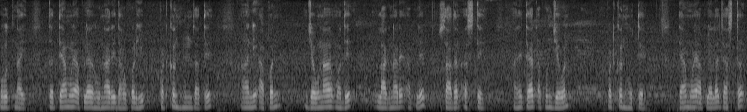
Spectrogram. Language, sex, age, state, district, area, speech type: Marathi, male, 30-45, Maharashtra, Thane, urban, spontaneous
